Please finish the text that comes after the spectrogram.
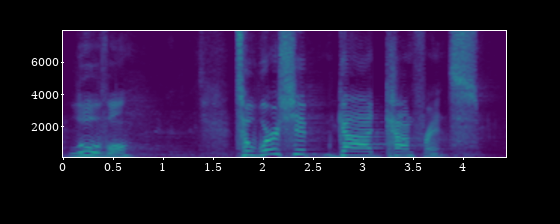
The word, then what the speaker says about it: Louisville: Yes, I said it right, Louisville, to Worship God Conference.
